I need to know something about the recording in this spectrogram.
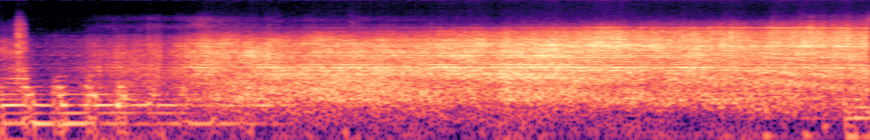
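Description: Four-engine jet airliner flying low overhead, its engine noise growing louder over the first few seconds and then holding steady.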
